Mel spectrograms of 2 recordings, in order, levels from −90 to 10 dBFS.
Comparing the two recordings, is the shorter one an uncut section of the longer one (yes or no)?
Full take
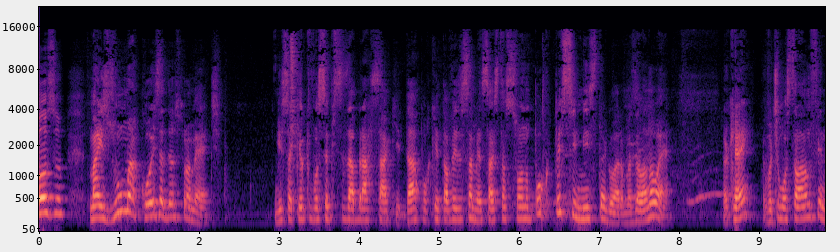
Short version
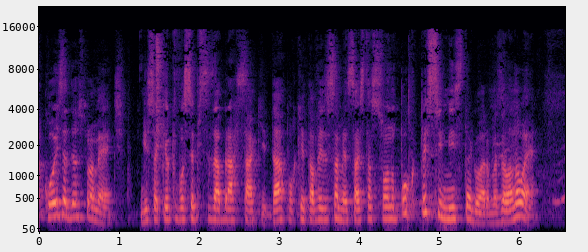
no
